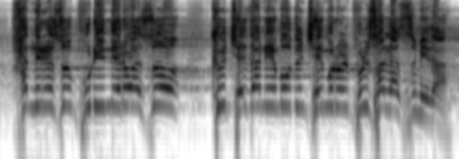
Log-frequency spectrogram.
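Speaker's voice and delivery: loud, high, fervent sermon delivery; preaching at full force. Acted. Preacher urging his congregation to pray, preaching at full force. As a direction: drive it home to the whole congregation. Preacher retells Elijah's prayer.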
